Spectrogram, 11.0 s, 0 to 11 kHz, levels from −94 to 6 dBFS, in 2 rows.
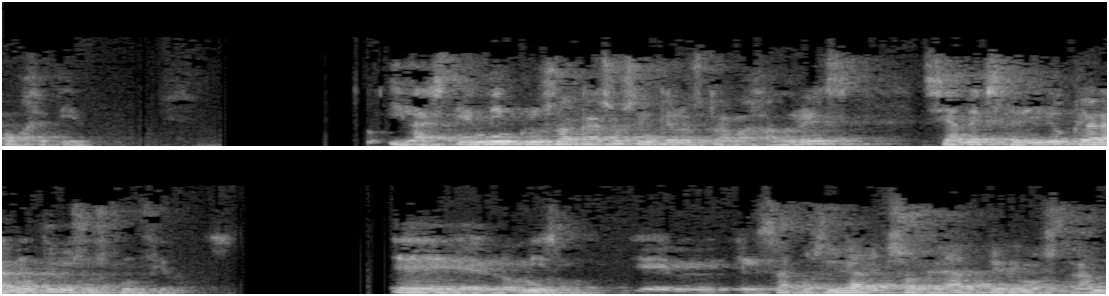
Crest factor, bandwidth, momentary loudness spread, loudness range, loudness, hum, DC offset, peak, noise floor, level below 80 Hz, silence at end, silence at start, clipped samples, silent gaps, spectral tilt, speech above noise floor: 18 dB; 7.6 kHz; 15 LU; 5 LU; -20 LUFS; none; under 0.1%; -2 dBFS; -57 dBFS; -60 dBFS; 0 s; 0 s; under 0.1%; 1.12-1.74 s, 6.75-7.30 s, 7.37-7.42 s; -7 dB/octave; 37 dB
